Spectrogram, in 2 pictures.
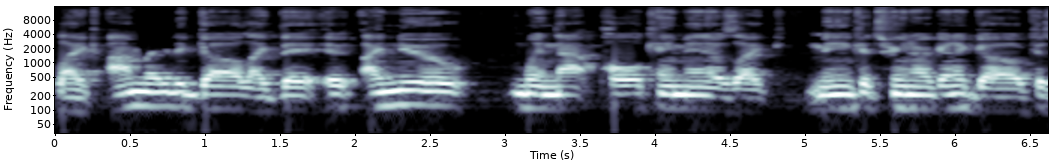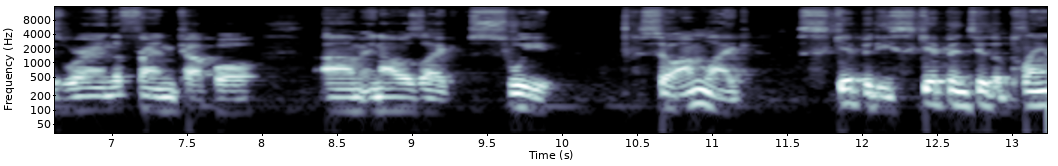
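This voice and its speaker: Someone with an American accent and a normal speaking voice talks at a moderate pace. Intonation is fairly even, and loudness stays very even. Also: man. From US West Coast. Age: 20s. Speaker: reality TV contestant. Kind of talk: casual chat.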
